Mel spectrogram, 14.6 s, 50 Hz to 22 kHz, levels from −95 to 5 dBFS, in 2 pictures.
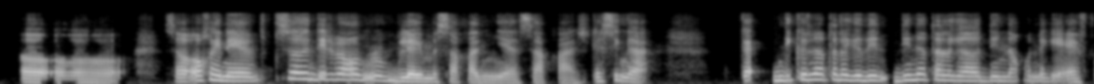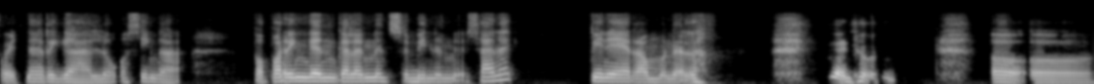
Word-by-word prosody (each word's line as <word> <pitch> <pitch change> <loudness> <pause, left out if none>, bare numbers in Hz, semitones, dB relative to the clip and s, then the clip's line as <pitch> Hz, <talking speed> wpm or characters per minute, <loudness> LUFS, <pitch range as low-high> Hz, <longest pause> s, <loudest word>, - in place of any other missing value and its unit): Oo, 150 -2 +1 0.3
so 175 -1 +1
okey 235 -3 +4
na 205 - +7
yun. - - -4
So 310 -2 +3
hindi 270 - +1
na 265 - +4
ako - - +4
mamroblema 180 -6 +4
sa - - -3
kanya 140 -2 -2
sa 140 -3 -2
cash 125 +2 -8
kasi 190 +2 -3
nga, - - +1 0.7
ka - - +2
hindi 220 +1 +1
ko 260 - +3
na 265 0 +3
talaga 235 -3 +3
din 230 - +1
'di 225 +5 0
na 265 - +2
talaga 215 -4 +1
din 205 -1 -1
ako - - -7
nag-e-effort 165 -3 -4
ng 165 -1 -4
regalo 155 -1 -3
kasi 170 0 -7
nga, 150 -2 -6 0.5
paparinggan 185 0 +4
ka 180 - +3
lang 175 +1 +2
non, 185 - -2
sabihin 165 -1 -3
nun, - - -8
"Sana 200 +6 -1 0.6
pinera 170 -4 +2
mo 155 - -4
na - - -1
lang," 160 -2 -2 0.8
ganon. - - +2 0.7
Oo. 145 -2 -1
175 Hz, 185 wpm, -22 LUFS, 155-210 Hz, 0.8 s, na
